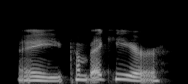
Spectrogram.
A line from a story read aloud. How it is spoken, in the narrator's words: Merlin grumbled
